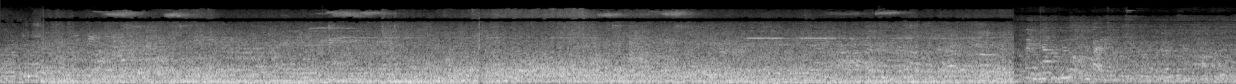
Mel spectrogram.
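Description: Steady loud rumble of a full early-morning passenger train in motion in Malaysia, with a continuous high whine and faint chatter of voices in the background throughout.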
